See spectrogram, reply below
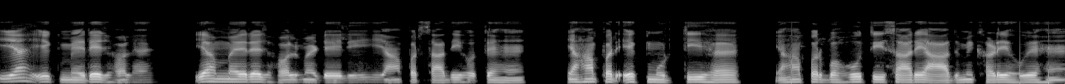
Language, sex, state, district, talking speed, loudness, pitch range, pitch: Hindi, male, Bihar, Jahanabad, 165 wpm, -18 LUFS, 105-115 Hz, 110 Hz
